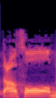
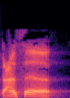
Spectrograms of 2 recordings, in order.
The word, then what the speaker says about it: عصى: هنا قبل أن تلاوة انتظروا، هنا لابد من بيان كلمة عصى بالصاء، ولا نقول يعني يعني لا تشدد عليها ولا تستعليها فتكون تشابه لكلمة عسى، عسى، فلا بد من نطق الصاد صحيحة والإلا يغير هنا المعنى.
